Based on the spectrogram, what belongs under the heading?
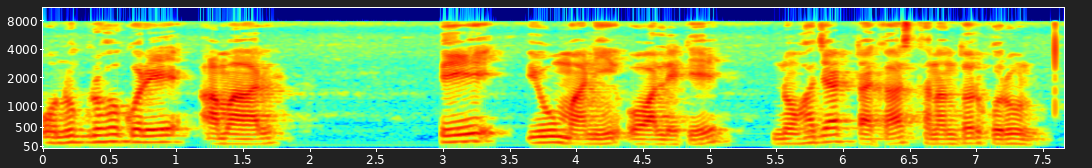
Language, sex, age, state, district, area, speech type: Bengali, male, 30-45, West Bengal, Purba Medinipur, rural, read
